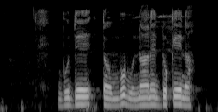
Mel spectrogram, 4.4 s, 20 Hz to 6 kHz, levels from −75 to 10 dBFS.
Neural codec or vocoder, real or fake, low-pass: none; real; 5.4 kHz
